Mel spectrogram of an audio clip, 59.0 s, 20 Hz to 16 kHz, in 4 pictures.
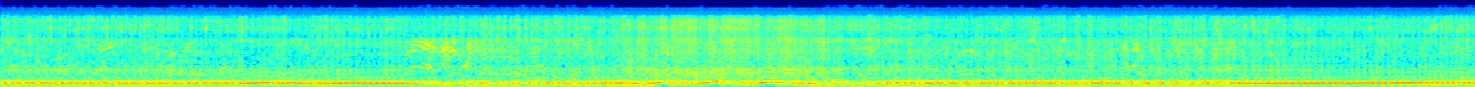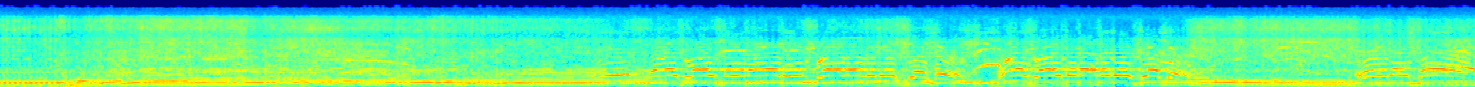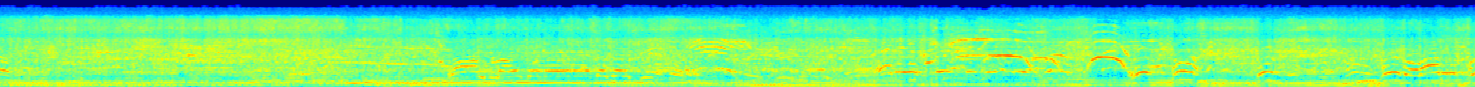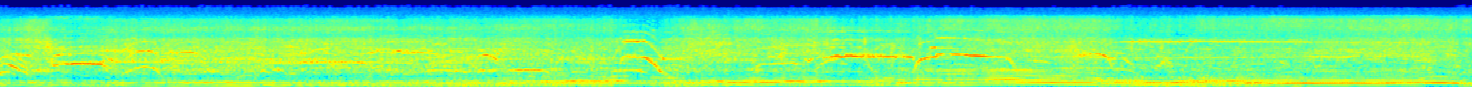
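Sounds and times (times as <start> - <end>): voices: 0.0 - 6.2, 20.6 - 57.4
truck engines droning: 0.0 - 58.9.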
